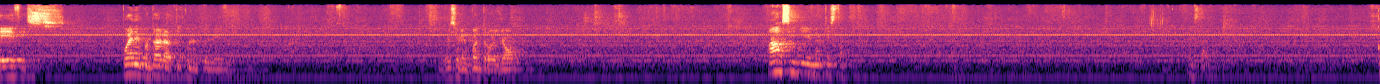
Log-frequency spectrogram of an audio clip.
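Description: A projector fan hums steadily.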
